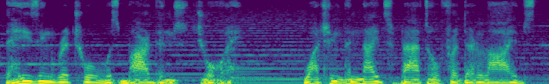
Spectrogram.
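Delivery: Viking recounting a grim past. Acted. Viking reminding Velen of the ambush, solemn storytelling. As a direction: tell the old tale to a comrade, projected.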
